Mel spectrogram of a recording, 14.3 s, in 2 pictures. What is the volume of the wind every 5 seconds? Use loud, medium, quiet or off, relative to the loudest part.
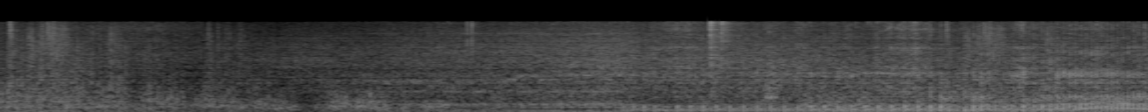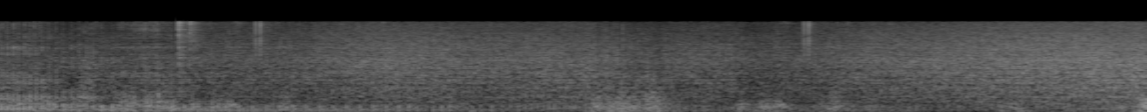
medium, loud, loud.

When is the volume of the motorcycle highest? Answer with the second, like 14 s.
7 s.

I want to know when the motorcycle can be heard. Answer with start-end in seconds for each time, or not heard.
2.0-14.2.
